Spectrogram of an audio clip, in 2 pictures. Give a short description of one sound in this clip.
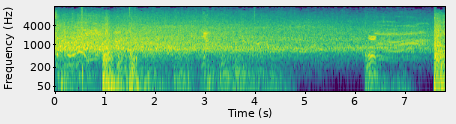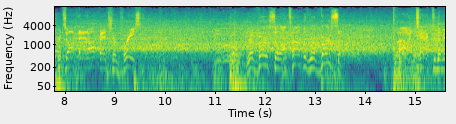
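Heavy thuds of bodies hit the ring mat.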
